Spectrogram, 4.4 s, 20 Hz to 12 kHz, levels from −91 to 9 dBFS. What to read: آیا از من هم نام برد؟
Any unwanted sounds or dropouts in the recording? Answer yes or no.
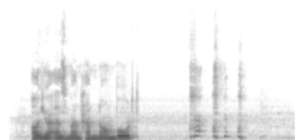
yes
